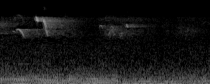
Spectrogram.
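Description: Bird chirps: a few short, high, falling notes near the start and again about a second in.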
